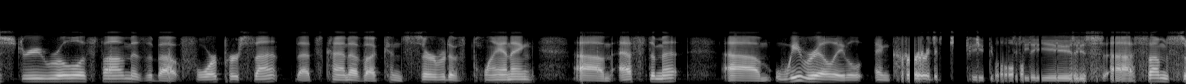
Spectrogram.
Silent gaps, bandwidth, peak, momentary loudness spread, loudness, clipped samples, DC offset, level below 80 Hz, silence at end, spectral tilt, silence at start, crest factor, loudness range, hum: none; 5 kHz; -2 dBFS; 9 LU; -23 LUFS; under 0.1%; under 0.1%; -76 dBFS; 0 s; -7 dB/octave; 0 s; 22 dB; 2 LU; none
